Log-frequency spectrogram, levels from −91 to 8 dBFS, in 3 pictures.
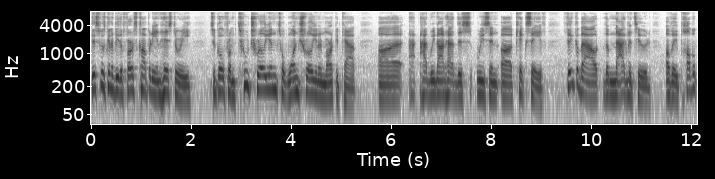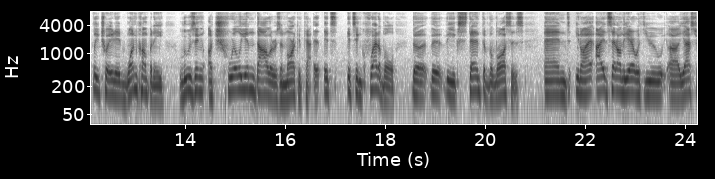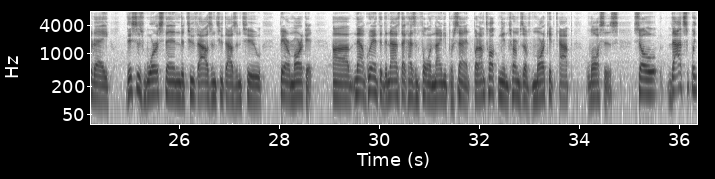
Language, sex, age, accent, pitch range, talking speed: English, male, 30-49, American, 115-150 Hz, 165 wpm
